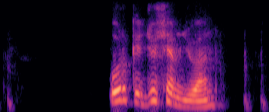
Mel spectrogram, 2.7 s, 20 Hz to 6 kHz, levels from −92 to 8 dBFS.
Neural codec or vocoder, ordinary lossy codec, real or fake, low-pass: none; Opus, 24 kbps; real; 5.4 kHz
